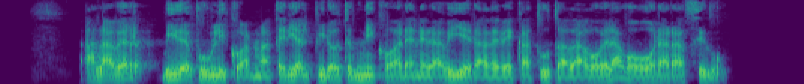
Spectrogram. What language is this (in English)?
Basque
